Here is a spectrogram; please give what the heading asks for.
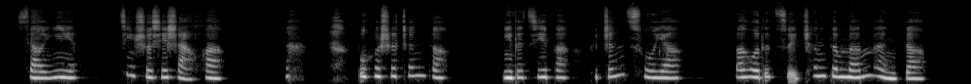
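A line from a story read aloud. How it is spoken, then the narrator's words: Laughing. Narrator (Chinese): 陆婷婷笑道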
